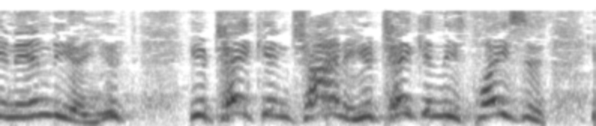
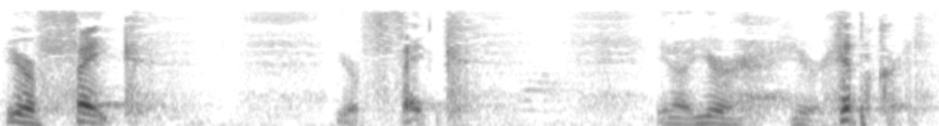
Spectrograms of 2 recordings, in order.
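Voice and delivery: very low, hushed then whispered fake; demon voice; 11 semitones lower, 9 dB quieter than usual. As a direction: hiss the taunt like a demon. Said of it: "clucking like a hen".

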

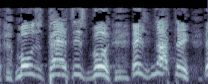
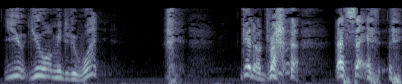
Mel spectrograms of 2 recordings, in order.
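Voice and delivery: hesitant, incredulous reply to God; Moses, lightly voiced and unsure; doubting Moses.

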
